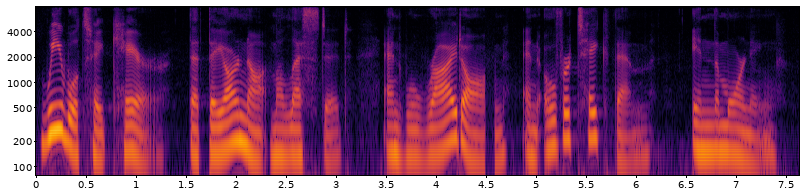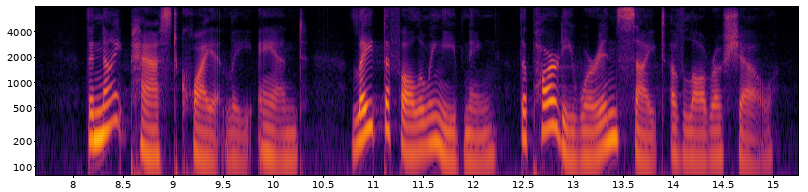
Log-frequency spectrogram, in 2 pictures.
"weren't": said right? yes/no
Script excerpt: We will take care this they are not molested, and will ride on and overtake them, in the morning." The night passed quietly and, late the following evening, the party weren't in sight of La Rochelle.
no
